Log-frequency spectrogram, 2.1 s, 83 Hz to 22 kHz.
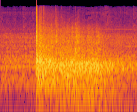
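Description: A single 9mm Taurus pistol shot about half a second in, sharp and loud, with a long echo off the hard walls of an indoor firing range.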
